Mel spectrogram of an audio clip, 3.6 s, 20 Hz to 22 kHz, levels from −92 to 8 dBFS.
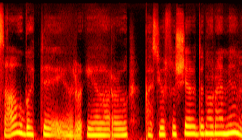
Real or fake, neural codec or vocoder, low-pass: fake; codec, 44.1 kHz, 2.6 kbps, DAC; 19.8 kHz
